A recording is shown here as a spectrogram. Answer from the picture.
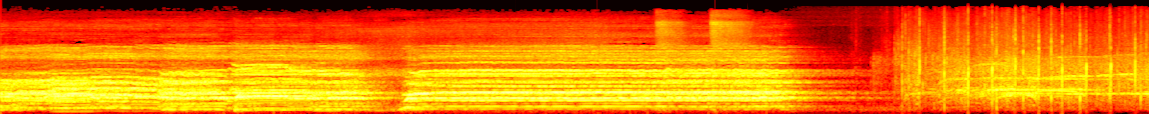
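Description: Mixed-voice a cappella group singing a sustained chord, breaking briefly about five seconds in, then holding a long final chord that fades out around ten seconds. Audience applause starts about a second later and runs on.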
